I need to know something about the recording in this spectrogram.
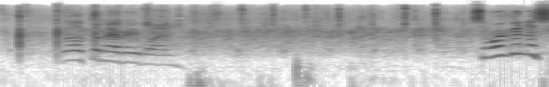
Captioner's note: applause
